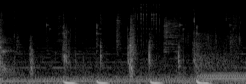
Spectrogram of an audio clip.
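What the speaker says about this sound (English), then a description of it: "to remove the line off the front master, I'm going to take a 12mm socket," Ratchet wrench with a 12mm socket working on the front master cylinder brake line of a Suzuki GSX-R motorcycle: four close, distinct ratcheting clicks at a steady rhythm, heard alone.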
